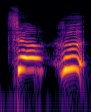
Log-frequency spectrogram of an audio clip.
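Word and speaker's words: छह: അടുത്തത് 6 നമ്മൾ ഹിന്ദിയിൽ ചഹ് എന്നാണ് എഴുതുന്നത്. പക്ഷെ നമ്മൾ ഹ എന്ന് പറയുന്ന ആ ഒരു ഉച്ചാരണം ഉച്ചരിക്കത്തില്ല. ച എന്ന് മാത്രമേ പറയുള്ളൂ കേട്ടോ. അപ്പോൾ മക്കൾ ഉച്ചരിക്കുമ്പോൾ എന്താണ്? ച എന്ന് മാത്രമേ പറയത്തുള്ളൂ. പക്ഷെ എന്താണ്? എഴുതുമ്പോൾ ച ഹ് എന്ന് നമ്മൾ എഴുതും അല്ലേ.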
